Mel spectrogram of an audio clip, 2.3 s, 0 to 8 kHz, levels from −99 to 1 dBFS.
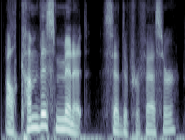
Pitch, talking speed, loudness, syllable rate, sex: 145 Hz, 180 wpm, -19 LUFS, 5.6 syllables/s, male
